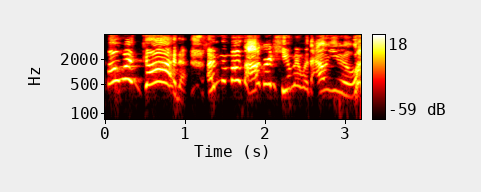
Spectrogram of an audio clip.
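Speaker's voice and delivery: high excited squeal. Real, not acted. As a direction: gush with delight.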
